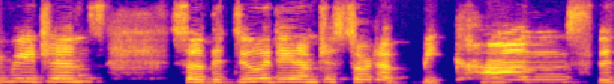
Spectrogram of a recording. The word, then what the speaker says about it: duodenum: is going to be the duodenum, or sometimes people say duodenum. I think that's more common. I prefer the word duodenum because that's how I pronounce it.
